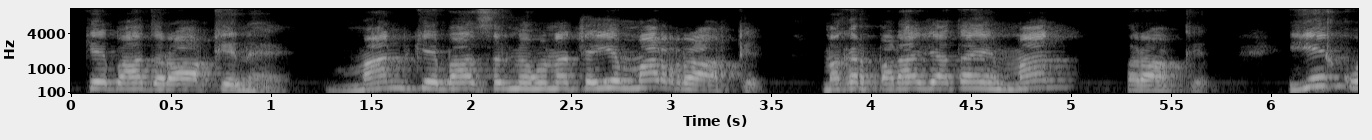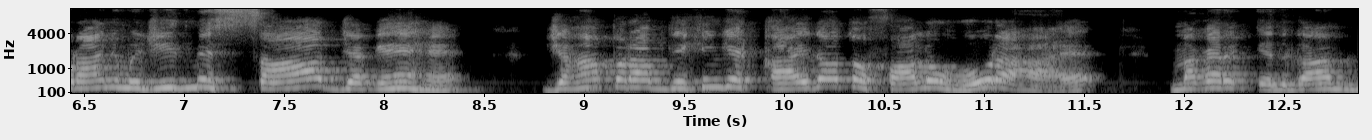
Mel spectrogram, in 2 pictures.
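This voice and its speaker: A man teaching a Quran recitation lesson over a video call, patiently repeating terms and drawing out his recited examples slowly. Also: extremely high pitch. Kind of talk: online tajweed lesson.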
